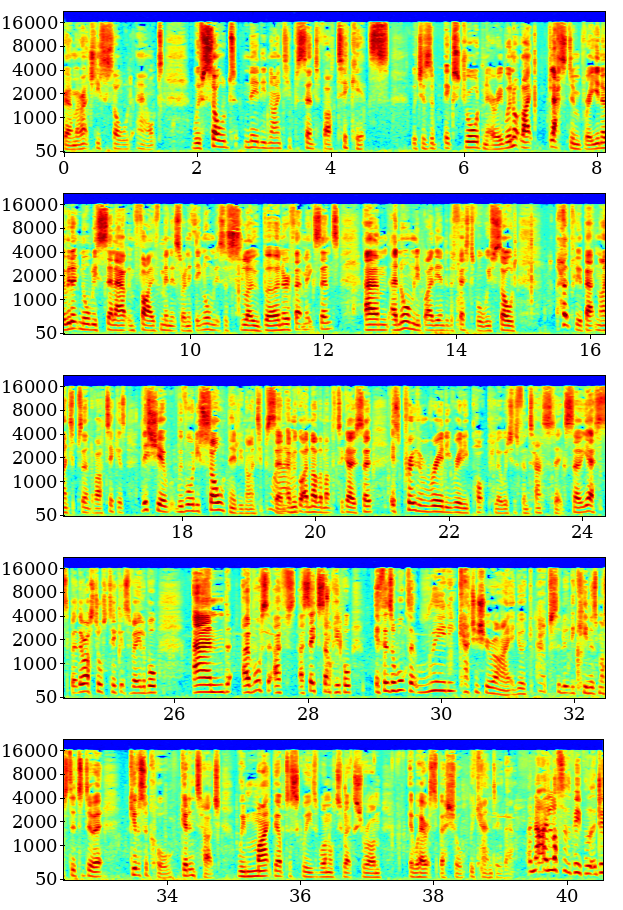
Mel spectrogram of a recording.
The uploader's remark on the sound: Laces up her walking boots and takes her dog for a stroll.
